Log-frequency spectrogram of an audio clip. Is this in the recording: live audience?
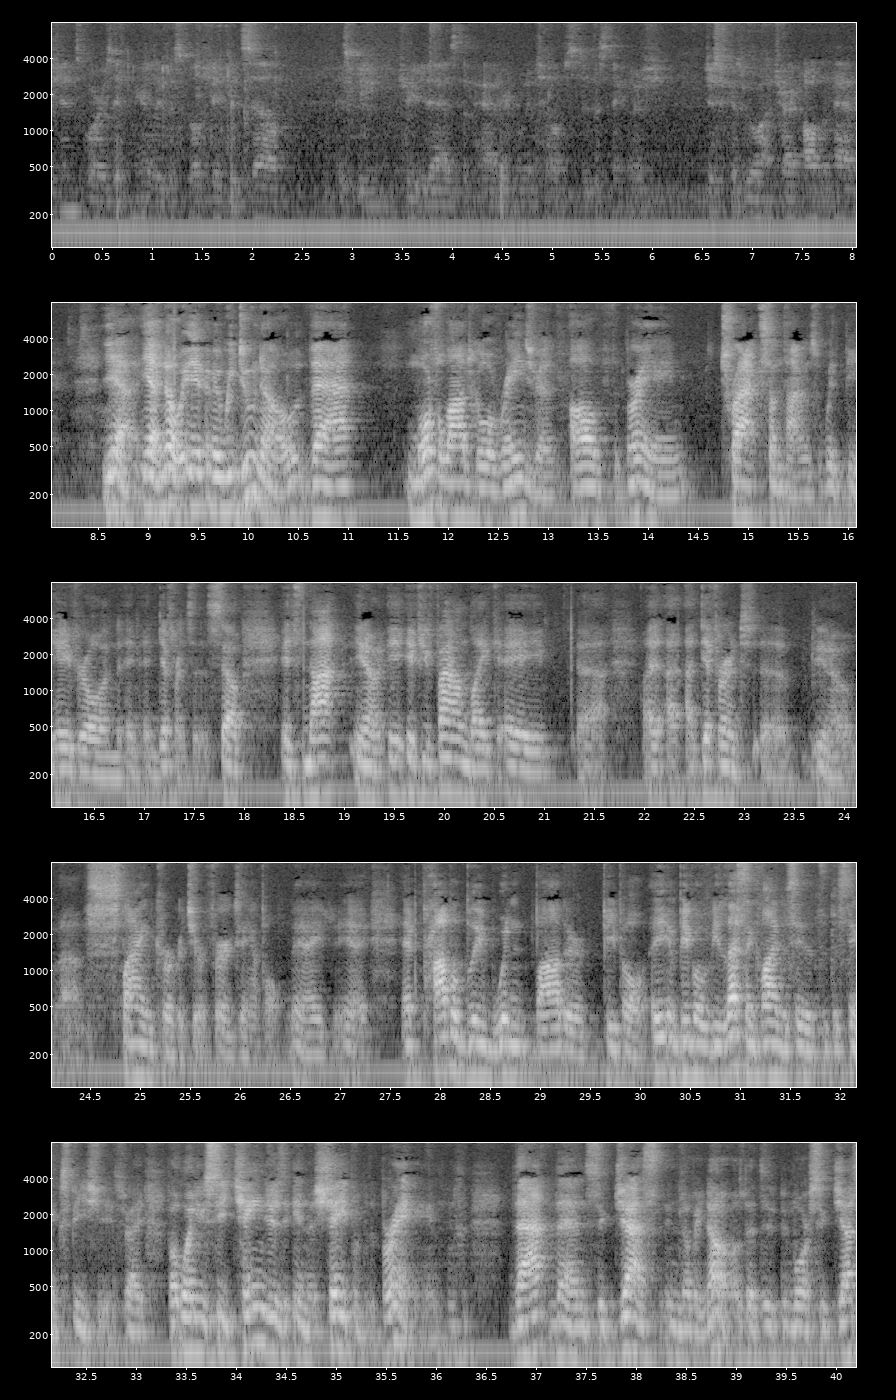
yes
